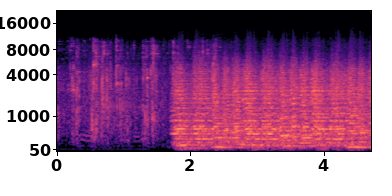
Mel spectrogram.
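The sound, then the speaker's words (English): The horses of a posse of riders set off, and a sudden loud, dense surge of galloping hooves breaks out after a quieter stretch of scattered movement, then continues steadily. “Let's move ahead as long as we can see. Everybody, get mounted! The riders saddle up.”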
